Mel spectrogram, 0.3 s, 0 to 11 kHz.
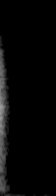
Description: percussion, Roland TD-20

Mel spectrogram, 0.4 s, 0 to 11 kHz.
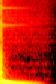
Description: BD, Dance Mega Drums; 90 s Sample CDs; Best Service

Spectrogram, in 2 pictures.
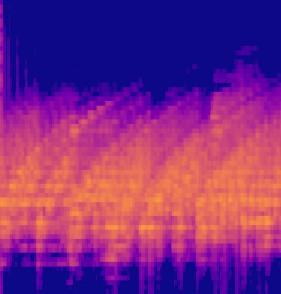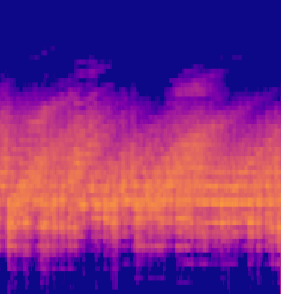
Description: Tonal Re Draw, sparse soundscape; Loops

